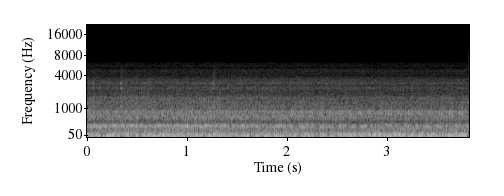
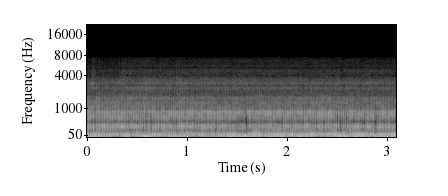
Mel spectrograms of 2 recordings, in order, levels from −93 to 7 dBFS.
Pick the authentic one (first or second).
first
